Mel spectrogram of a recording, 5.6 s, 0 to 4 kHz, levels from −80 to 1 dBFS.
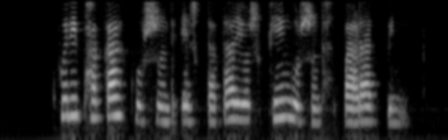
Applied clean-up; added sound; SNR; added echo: neural separator model SepFormer DNS4.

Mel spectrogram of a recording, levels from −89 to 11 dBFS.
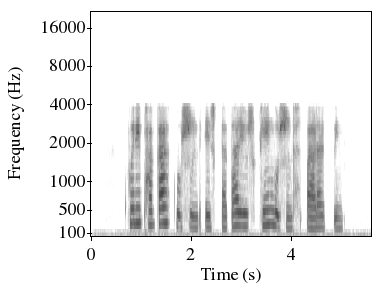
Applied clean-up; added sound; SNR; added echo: neural diffusion model UNIVERSE++.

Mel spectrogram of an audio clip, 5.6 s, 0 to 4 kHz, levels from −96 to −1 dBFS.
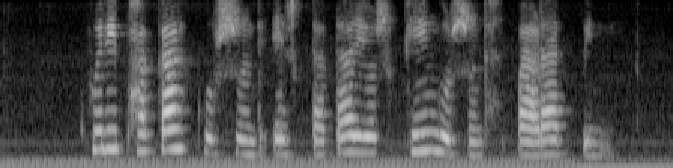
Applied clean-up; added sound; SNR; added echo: none; Bus; 15 dB; none.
